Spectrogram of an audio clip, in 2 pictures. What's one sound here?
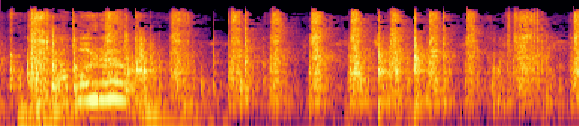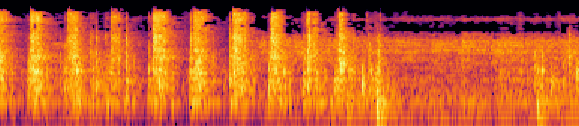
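A socket wrench ratchets with quick clicks.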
